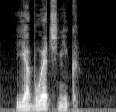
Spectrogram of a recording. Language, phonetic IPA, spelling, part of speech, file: Polish, [jabˈwɛt͡ʃʲɲik], jabłecznik, noun, Pl-jabłecznik.ogg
